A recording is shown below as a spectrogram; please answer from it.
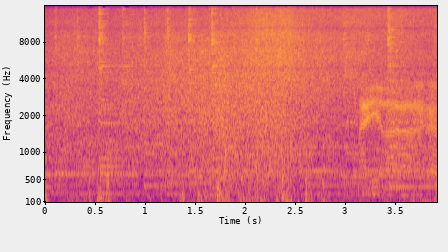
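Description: Sea surf rolling in at An Bang beach in Hoi An, Quang Nam, Vietnam: a steady, loud roar of breaking waves mixed with heavy wind buffeting the microphone, continuous throughout.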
